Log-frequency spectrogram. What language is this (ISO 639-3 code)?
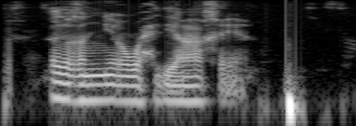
kab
